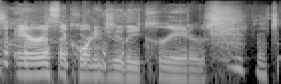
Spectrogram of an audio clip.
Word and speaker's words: Aerith: it for to be heirs welcome to america look in the mirror you said it wrong but her name is aerith according to the creators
